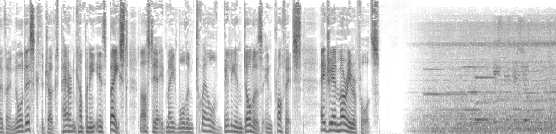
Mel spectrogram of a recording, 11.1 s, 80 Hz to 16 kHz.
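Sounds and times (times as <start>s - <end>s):
speech: 0.0s - 7.6s
sustained mechanical tones: 8.2s - 11.1s
train idling at a platform in Kalundborg Denmark: 8.3s - 11.1s.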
